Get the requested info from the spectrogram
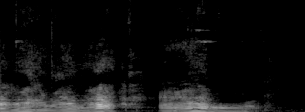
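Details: Indoor dog on a couch, decompressing after the day, gives two drawn-out grumbling growls, each about a second long, harmonic and wavering in pitch, with a short pause between them.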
